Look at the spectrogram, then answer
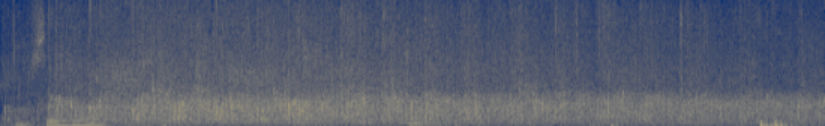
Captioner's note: audience applauding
